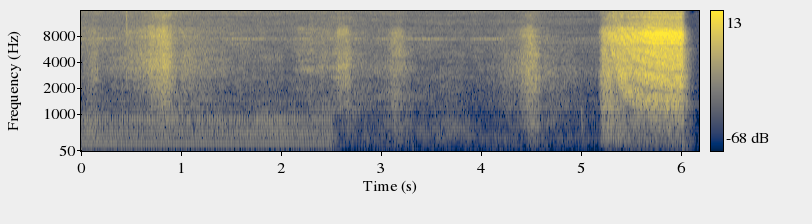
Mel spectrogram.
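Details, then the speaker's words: Rowenta DG8520 Perfect Steamer steam iron, previously repaired, with added soleplate fitted, eco mode: short hissing puffs then one strong full jet of steam about a second long; normal, healthy steam burst. "Even with the Soleplate on, even with this on, the steam is very, very competent."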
